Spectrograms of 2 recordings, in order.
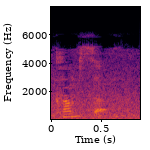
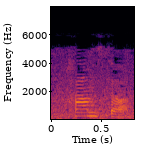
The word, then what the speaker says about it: hamsa: The hand that's pointed down that you see on walls, that silver or gold, is called the kamsa. Hamsa.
